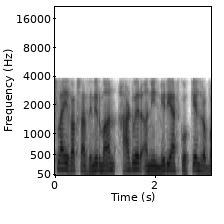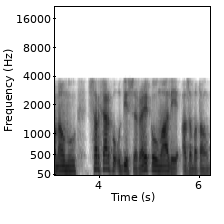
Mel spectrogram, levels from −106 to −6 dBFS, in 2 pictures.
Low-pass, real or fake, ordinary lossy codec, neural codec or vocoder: 3.6 kHz; fake; none; codec, 16 kHz, about 1 kbps, DyCAST, with the encoder's durations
